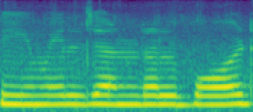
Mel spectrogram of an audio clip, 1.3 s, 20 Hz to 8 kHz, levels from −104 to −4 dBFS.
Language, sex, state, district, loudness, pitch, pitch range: Hindi, female, Bihar, Saran, -12 LUFS, 235 Hz, 235-240 Hz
